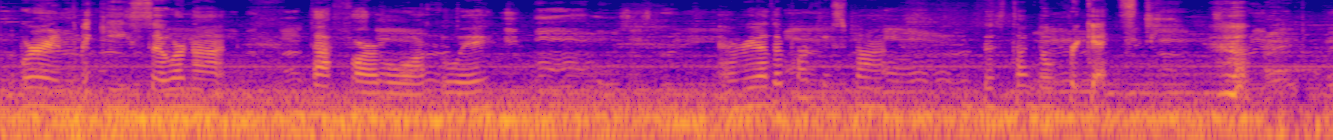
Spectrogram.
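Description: Steady low rumble of a car's engine and tyres heard from inside the cabin while the car drives slowly, with indistinct voices over it.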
